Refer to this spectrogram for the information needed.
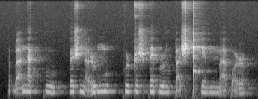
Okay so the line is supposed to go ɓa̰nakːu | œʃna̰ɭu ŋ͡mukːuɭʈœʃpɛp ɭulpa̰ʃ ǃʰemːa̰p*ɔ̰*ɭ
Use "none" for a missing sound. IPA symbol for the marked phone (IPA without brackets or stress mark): ɔ̰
